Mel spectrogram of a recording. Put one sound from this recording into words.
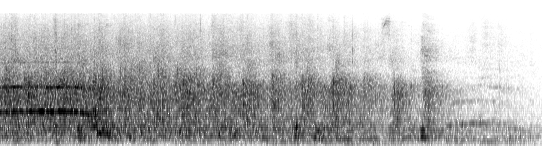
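A band with saxophones and strings plays and then fades out.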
